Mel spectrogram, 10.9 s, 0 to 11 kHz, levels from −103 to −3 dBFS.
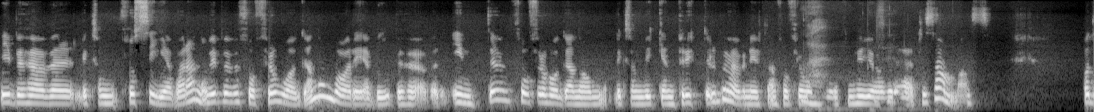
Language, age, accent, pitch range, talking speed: Swedish, 30-49, native, 165-205 Hz, 205 wpm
